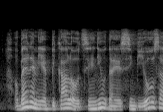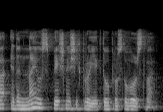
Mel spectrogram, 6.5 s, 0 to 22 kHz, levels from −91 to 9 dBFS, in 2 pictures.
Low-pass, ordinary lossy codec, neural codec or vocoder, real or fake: none; none; none; real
